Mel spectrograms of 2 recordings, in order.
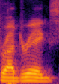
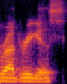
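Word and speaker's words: Rodrigues: is you know my last name is pronounced rodriguez it's not rodriguez okay it's you know portuguese wine and so growing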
